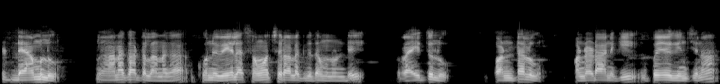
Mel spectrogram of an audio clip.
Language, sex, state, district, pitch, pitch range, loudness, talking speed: Telugu, male, Telangana, Nalgonda, 105 Hz, 100-115 Hz, -17 LUFS, 110 wpm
